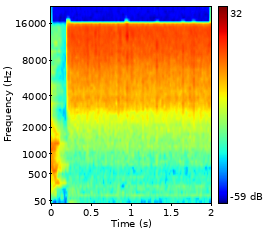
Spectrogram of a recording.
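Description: Riced cauliflower sizzling in a hot skillet. The hiss starts suddenly just as the cauliflower goes into the pan and holds steady.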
